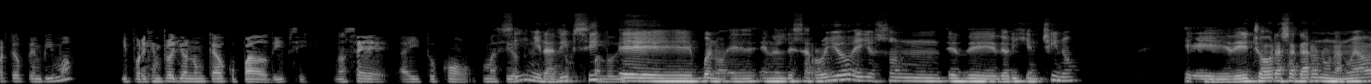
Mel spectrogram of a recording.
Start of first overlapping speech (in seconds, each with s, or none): 5.0 s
